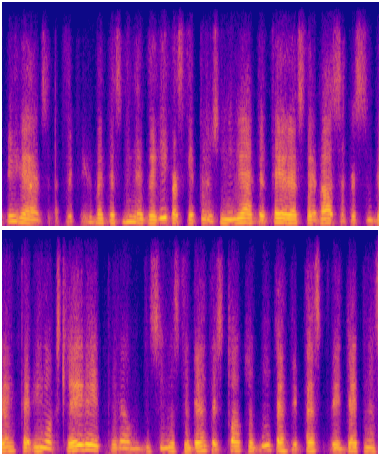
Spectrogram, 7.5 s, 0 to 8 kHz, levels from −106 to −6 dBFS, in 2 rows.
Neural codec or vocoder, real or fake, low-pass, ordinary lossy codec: codec, 16 kHz, 0.5 kbps, FreqCodec, smaller model; fake; 7.2 kHz; Opus, 24 kbps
